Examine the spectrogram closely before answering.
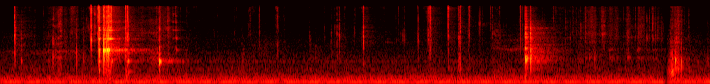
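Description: Small metal tea tin being handled and opened: a few sharp clicks and scrapes of the lid, the loudest about a second in, over a steady low hum.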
